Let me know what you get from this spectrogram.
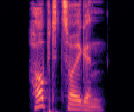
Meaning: female equivalent of Hauptzeuge (“star witness”)
- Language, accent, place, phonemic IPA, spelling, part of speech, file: German, Germany, Berlin, /ˈhaʊ̯ptˌtsɔʏ̯ɡɪn/, Hauptzeugin, noun, De-Hauptzeugin.ogg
